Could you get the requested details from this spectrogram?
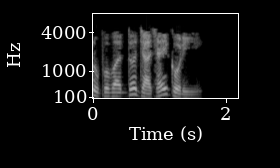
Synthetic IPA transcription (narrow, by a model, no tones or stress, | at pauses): ʊpəʋaːd̪ɔd͡ʒaːt͡ʃaːiːkoːɽiː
